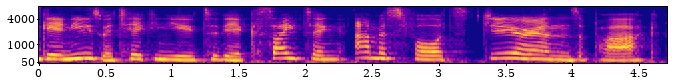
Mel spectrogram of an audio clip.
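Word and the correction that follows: Dierenpark: But sorry, I feel we need to like get a real true pronunciation of that. – Dieren Park. Zoo in the Netherlands.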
